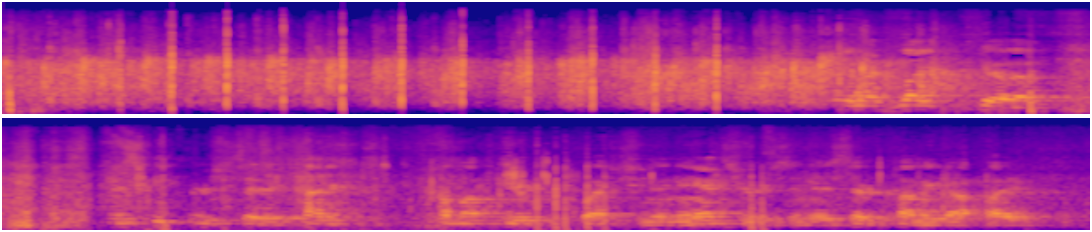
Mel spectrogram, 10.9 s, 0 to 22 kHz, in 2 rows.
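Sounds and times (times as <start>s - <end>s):
audience applauding: 0.0s - 5.1s
speech: 4.5s - 10.8s.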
